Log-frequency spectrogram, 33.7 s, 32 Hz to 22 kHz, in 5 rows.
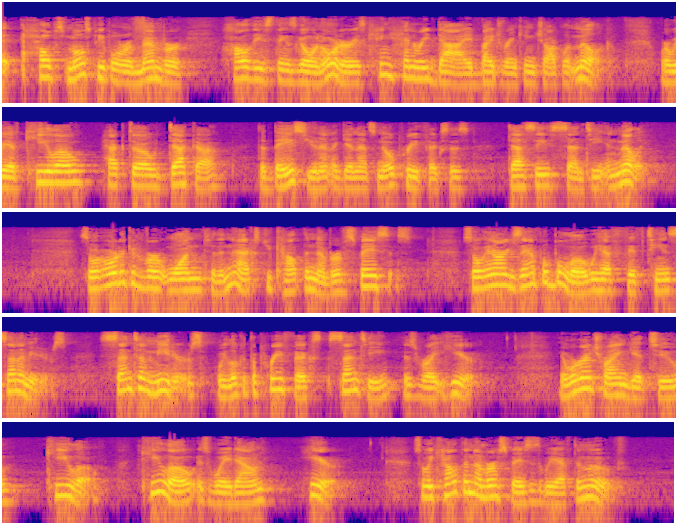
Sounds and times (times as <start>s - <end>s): Speech: 0.0s - 13.3s, 14.2s - 25.1s, 25.8s - 30.4s, 31.1s - 33.3s.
